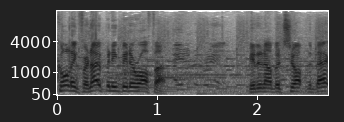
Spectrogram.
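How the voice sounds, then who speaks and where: Clear music sits behind a man's high voice, which has fairly even intonation and a dry sound with no echo. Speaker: auctioneer. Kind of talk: auction calling. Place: street.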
